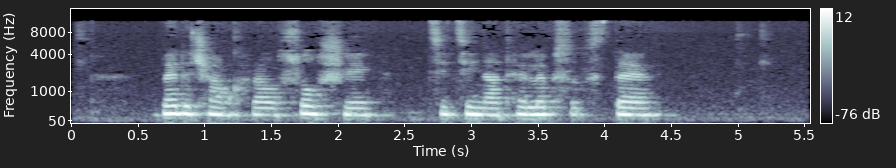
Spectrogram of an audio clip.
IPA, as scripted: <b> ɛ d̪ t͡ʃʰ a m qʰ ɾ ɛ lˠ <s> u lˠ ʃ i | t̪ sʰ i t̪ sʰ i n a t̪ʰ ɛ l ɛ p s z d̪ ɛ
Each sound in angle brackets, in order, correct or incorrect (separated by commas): correct, correct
